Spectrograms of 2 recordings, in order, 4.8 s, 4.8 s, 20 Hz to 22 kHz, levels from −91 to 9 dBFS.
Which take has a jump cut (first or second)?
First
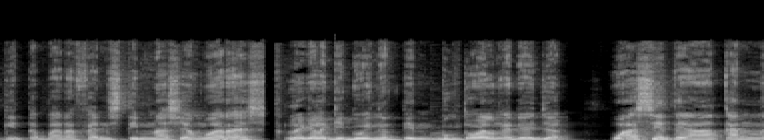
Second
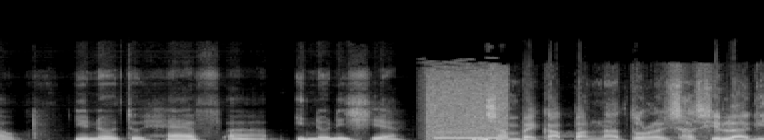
second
